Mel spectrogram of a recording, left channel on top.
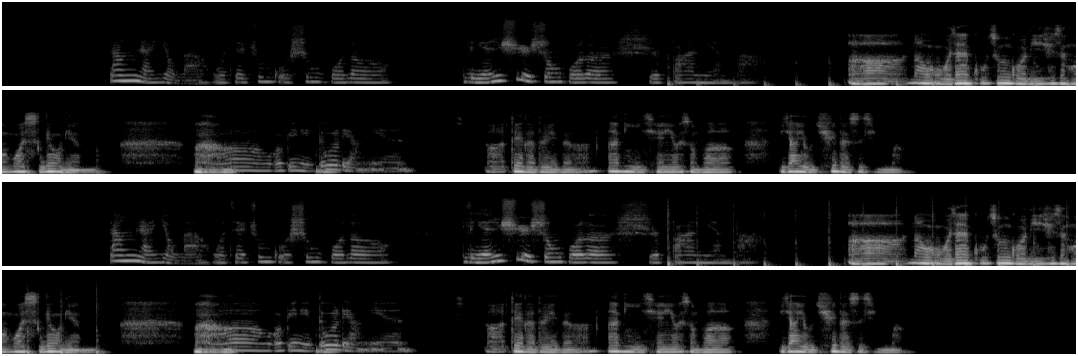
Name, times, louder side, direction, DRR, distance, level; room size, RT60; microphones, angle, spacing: voice 1, 1.1-3.9 4.6-7.6 12.7-14.8, right 2 dB, 30° right, 1.2 m, -39 dB
sound 1, 6.7-7.0 7.3-7.7 7.9-8.0 8.3-11.8, right 6 dB, 90° right, 0.3 m, -41 dB
voice 2, 8.5-13.1 13.9-14.1 15.6-19.7, equal, 10° right, 0.5 m, -28 dB
5.8 x 2.9 x 2.5 m
head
